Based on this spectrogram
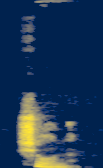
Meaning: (verb) past participle of shear; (adjective) 1. Of a sheep, etc., having been shorn 2. Of a person, having had a haircut
- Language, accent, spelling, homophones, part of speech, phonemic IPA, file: English, Southern England, shorn, Sean / Shawn, verb / adjective, /ʃɔːn/, LL-Q1860 (eng)-shorn.wav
